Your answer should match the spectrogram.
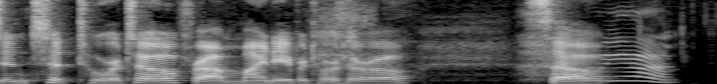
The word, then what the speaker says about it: Totoro: torto from My Neighbor Totoro so yeah like to Toro not torto um but um correct you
